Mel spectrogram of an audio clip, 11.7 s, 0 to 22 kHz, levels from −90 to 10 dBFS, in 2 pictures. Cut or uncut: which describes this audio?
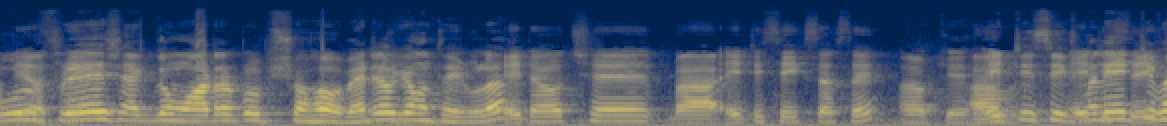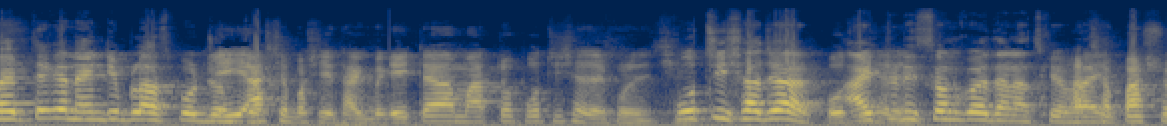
cut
